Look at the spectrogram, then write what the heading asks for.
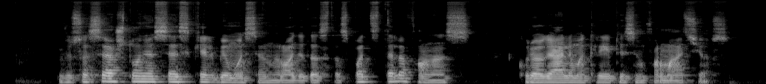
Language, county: Lithuanian, Vilnius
